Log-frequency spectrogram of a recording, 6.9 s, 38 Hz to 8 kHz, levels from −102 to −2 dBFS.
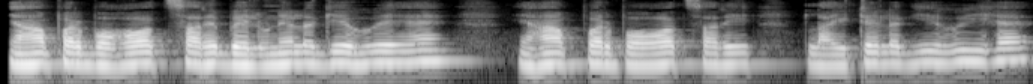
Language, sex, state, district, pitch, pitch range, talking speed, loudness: Hindi, male, Jharkhand, Deoghar, 140 Hz, 140-155 Hz, 140 wpm, -18 LUFS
